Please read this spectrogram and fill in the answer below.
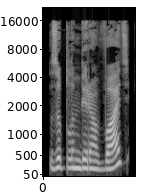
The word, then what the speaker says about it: запломбировать: Зуб запломбировать или запломбировать? Запломбировать. Рана кровоточит, зуб запломбировать.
